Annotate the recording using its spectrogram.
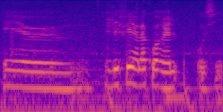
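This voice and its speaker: There's a little hiss or hum as a young woman with a fairly low, mellow voice talks through her sketchbook in a casual vlog. Her delivery is flat and normal in speed, hesitant and filler-heavy, with self-deprecating laughs.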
